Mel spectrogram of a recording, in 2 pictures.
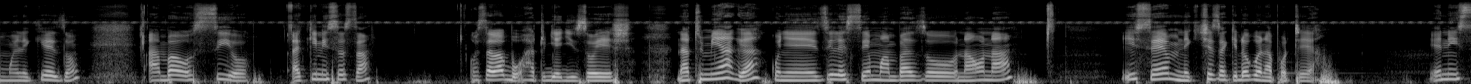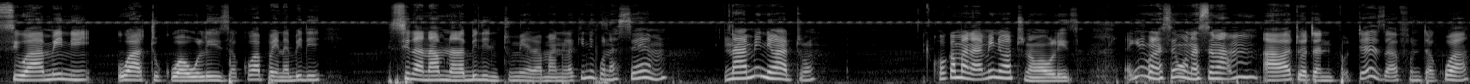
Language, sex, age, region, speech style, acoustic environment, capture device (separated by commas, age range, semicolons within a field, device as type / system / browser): Swahili, female, 18-24, Tanzania, happy, silence, mobile / Linux / Chrome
